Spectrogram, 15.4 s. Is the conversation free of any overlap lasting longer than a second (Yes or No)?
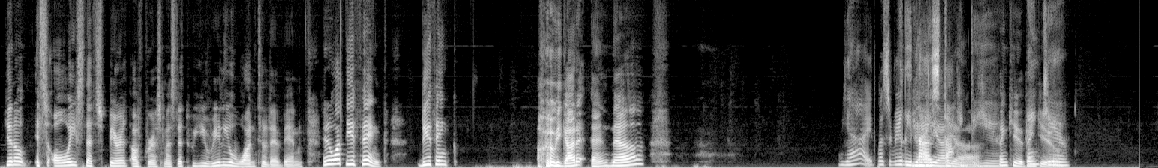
No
